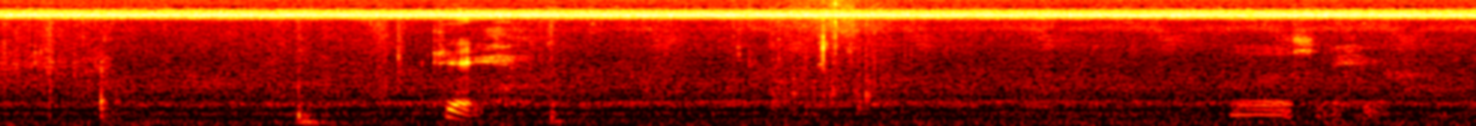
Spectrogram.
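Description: Honey bees buzz inside an open hive feeder during beekeeping, a steady faint insect drone with a few brief knocks and rustles, and a voice speaks briefly.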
